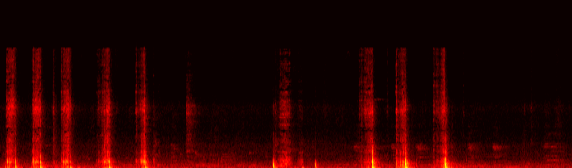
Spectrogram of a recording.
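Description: Meat cleaver chopping pork, garlic and onion on a wooden cutting board, each stroke a sharp knock. The strokes come unevenly, pause for a moment a little under halfway, then stop about seven seconds in.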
